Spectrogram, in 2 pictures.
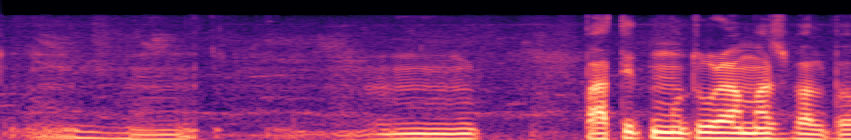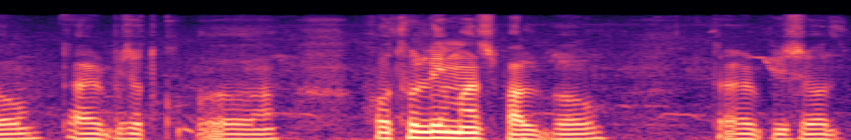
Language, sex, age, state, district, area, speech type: Assamese, male, 30-45, Assam, Barpeta, rural, spontaneous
